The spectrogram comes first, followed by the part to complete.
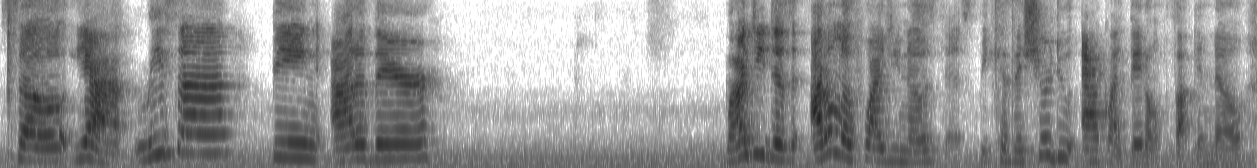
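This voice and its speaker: Blunt, animated woman with a bright voice. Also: a little high, measured pace, slight background noise, rough recording. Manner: blunt, swears freely, animated asides; acts out playful voices of others. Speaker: commentator. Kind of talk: casual opinion monologue.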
